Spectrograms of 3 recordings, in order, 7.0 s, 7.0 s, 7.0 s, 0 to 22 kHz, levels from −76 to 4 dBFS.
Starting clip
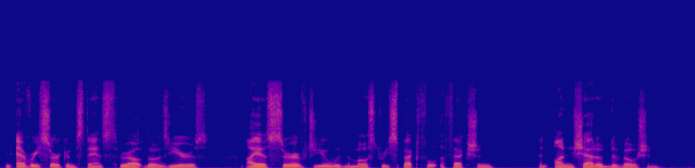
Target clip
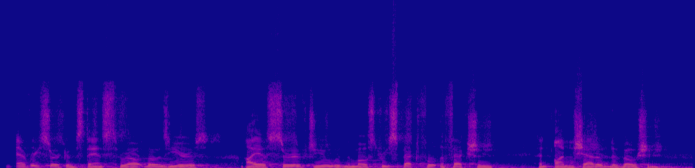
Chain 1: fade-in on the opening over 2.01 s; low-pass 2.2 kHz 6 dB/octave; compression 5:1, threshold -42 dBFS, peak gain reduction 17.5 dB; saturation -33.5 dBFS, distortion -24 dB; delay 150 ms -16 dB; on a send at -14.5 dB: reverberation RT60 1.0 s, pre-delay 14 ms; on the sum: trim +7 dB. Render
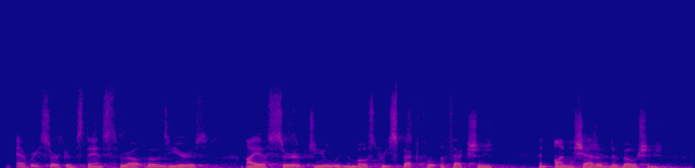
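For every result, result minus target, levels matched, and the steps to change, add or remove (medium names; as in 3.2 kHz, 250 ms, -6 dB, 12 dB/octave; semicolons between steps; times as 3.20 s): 8 kHz band -7.0 dB; saturation: distortion -9 dB
change: low-pass 8.7 kHz 6 dB/octave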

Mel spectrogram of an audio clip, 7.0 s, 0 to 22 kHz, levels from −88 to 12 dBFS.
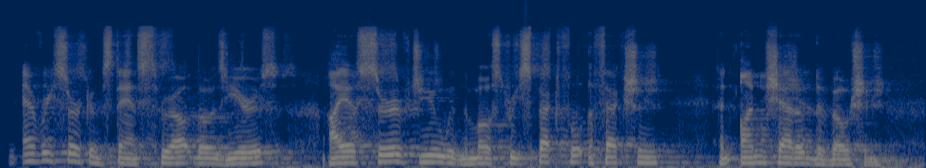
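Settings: saturation: distortion -9 dB
change: saturation -40 dBFS, distortion -15 dB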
